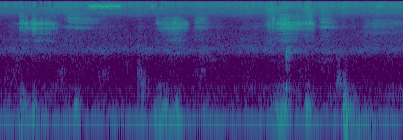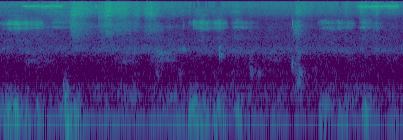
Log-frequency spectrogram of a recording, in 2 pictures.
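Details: Yellow Labrador Retriever puppy asleep, snoring softly: low, breathy snores recurring at uneven intervals roughly every two seconds, with faint wheezy hisses between them in a quiet room.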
